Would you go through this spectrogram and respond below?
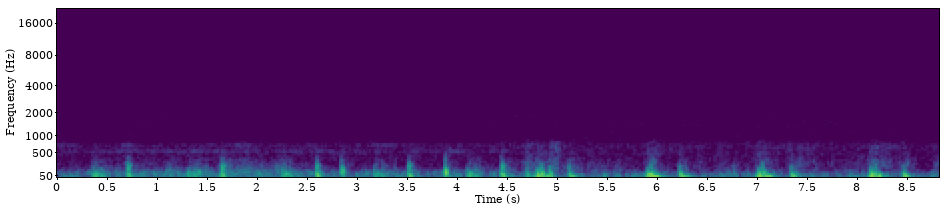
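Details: Real, unedited human heart sounds recorded at the bedside from a patient with normal cardiac physiology: regular lub-dub, crisp first and second sounds, no extra sounds or murmur; normal heart sounds.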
